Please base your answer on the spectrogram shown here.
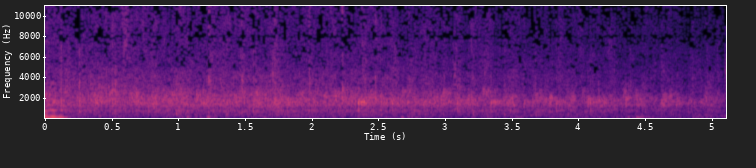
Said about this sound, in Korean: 예, 선생님 앞으로 모시겠습니다. 이제 박수로 모시겠습니다.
